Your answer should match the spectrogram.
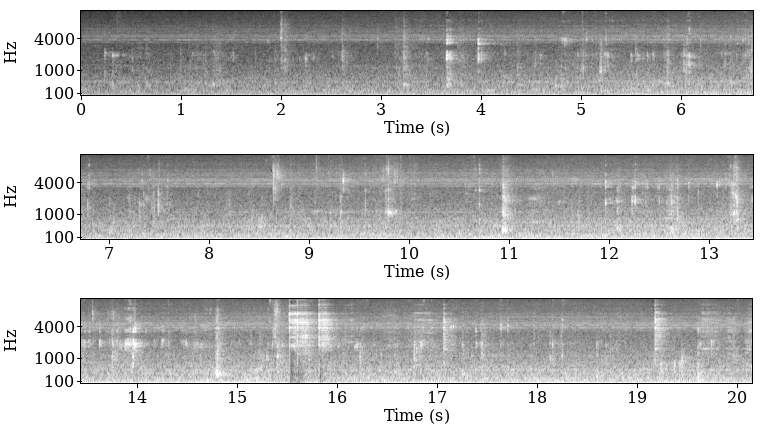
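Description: Chewing a bite of breaded boneless chicken wing, with scattered small clicks of a metal fork. A low steady hum and hiss underneath grows gradually louder.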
